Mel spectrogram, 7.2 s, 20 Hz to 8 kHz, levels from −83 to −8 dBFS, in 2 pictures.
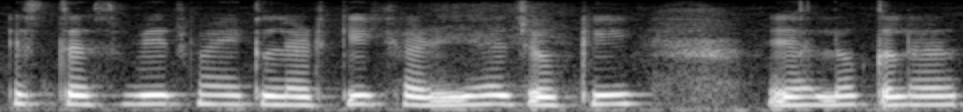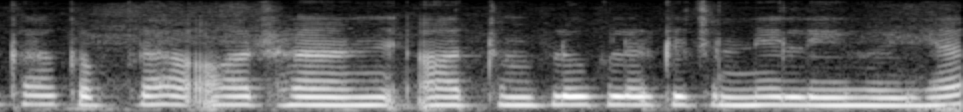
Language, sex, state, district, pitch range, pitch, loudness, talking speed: Hindi, female, Uttar Pradesh, Jyotiba Phule Nagar, 215-235 Hz, 220 Hz, -15 LUFS, 165 wpm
